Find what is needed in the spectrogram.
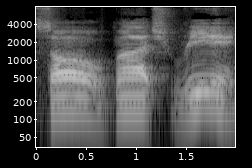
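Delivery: lazy, half-hearted zombie voice, drawn-out "so". Recounting a day of summarizing notes, in a lazy zombie voice. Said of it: "Zombie voice".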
